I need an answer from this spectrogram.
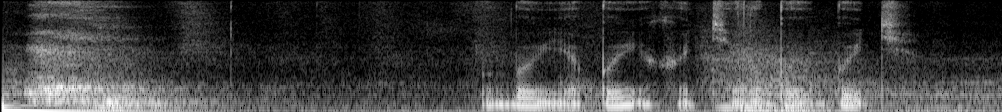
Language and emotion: Russian, sad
